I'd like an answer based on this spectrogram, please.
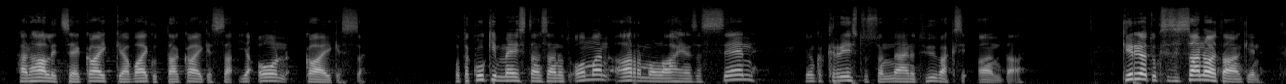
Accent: native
